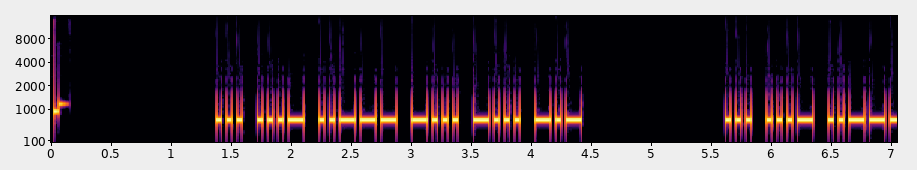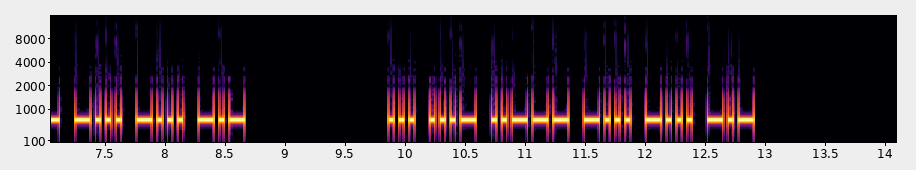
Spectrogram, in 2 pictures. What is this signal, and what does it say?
Morse code, heard as a keyed tone, about 28 wpm, 700 Hz. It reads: SV2BBK SV2BBK SV2BBK
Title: Call Signs Repeated 2x - 28wpm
